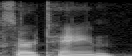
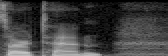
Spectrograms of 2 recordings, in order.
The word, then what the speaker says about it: Sartain: sardon that's p-a-y-t-o-n-s-a-r-t-a-i-n looks like Sartain it's pronounced sartin so that's Instagram and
